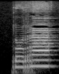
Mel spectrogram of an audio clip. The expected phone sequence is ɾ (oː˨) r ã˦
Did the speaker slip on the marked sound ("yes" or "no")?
yes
